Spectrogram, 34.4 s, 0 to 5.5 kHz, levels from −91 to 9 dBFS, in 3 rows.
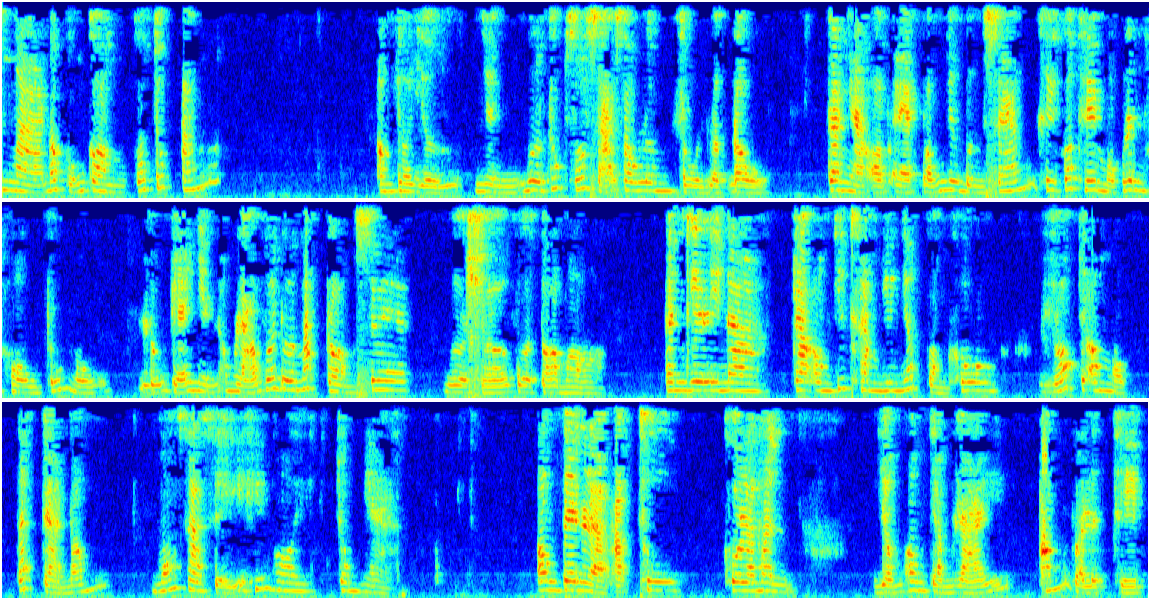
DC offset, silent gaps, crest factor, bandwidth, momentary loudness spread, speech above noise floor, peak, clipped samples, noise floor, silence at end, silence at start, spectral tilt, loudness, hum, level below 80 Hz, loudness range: under 0.1%; none; 18 dB; 5.4 kHz; 14 LU; 36 dB; 0 dBFS; under 0.1%; -54 dBFS; 0.05 s; 0 s; -3.5 dB/octave; -17 LUFS; none; -46 dBFS; 7 LU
